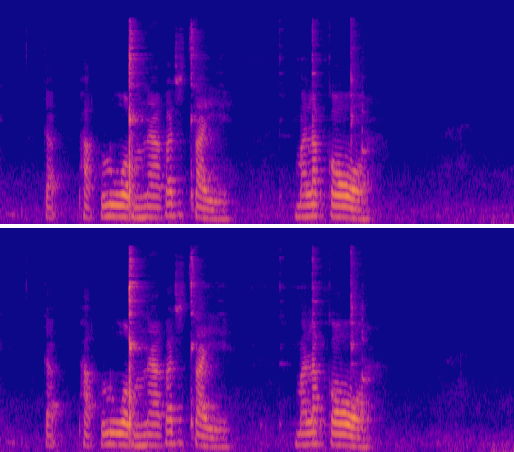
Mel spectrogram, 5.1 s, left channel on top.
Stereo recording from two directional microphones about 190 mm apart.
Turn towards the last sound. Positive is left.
turn(degrees=10)  # may be behind; listen again after turning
